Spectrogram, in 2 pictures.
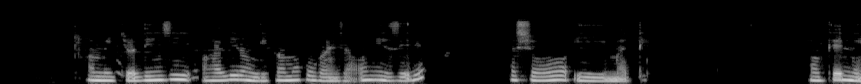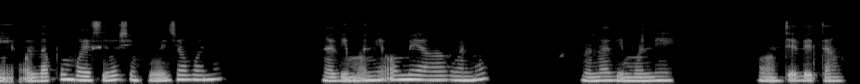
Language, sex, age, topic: Oshiwambo, female, 36-49, agriculture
